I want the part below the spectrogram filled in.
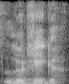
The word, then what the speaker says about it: Ludwig: In German, that is Ludwig von Beethoven. – Correct. – Uh, again, before I spell it, listen for the W and the V. So our W's in German are V.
